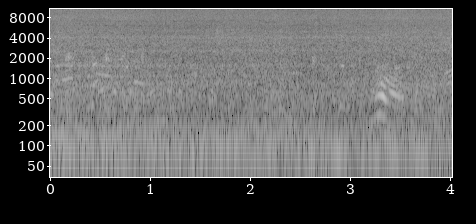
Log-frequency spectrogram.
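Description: Several Honda Gold Wing touring motorcycles running at low speed, a steady low engine hum, with a brief faint voice about three seconds in.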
